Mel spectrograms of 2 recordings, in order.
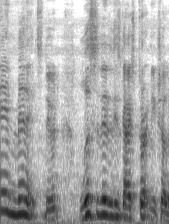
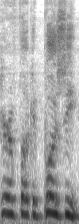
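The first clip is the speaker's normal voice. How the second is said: sharp, snapped, pitched-up put-on screaming; 5 semitones higher than usual. Retelling the other guy's insult back at the clerk: imitating someone screaming. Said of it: "And there's just screaming".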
